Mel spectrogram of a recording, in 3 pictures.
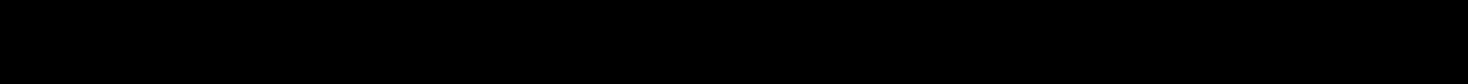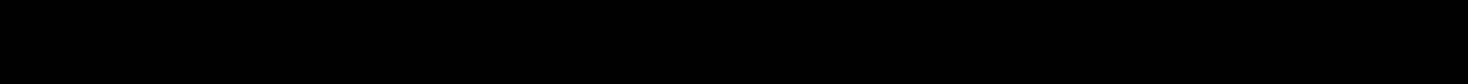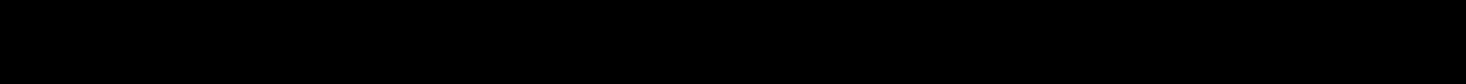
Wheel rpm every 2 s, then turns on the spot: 0, 0, 0, 0, 0, 0, 0, 0, 0, 0, 0, 0, 0, 0, 0, 0, 0, 0, 0, 0, 0, 0.
none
